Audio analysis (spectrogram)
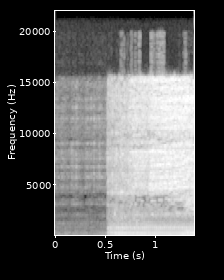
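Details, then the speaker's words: Philips GC9550 steam iron station, after fuse replacement for no steam and unheated boiler, powered on with boiler heating: quiet then sudden steady buzzing hum with low drone; water pump running normally, feeding the boiler. "Et vous pouvez pomper de l'eau dans la chaudière (pompe à eau normale)"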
